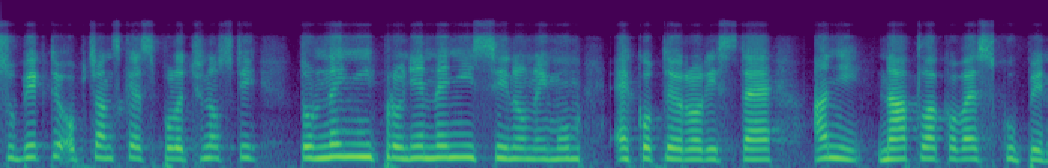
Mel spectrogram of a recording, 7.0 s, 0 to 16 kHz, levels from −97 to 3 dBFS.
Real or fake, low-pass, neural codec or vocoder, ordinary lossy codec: fake; 7.2 kHz; codec, 16 kHz, about 1 kbps, DyCAST, with the encoder's durations; Opus, 24 kbps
